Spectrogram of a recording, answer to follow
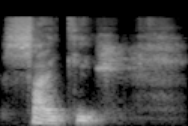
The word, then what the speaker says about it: psyche: Psyche. Essa compensa ter cuidado para a gente poder ter uma boa pronúncia.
